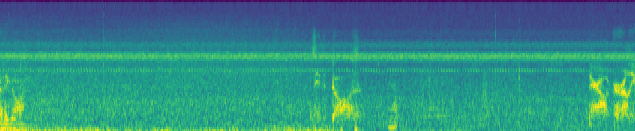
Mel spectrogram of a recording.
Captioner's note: insects / wind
